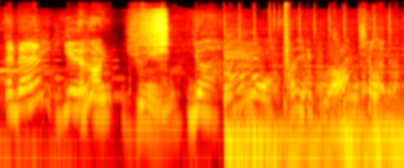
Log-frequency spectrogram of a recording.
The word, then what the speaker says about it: James: Jim, James, not Jaim.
